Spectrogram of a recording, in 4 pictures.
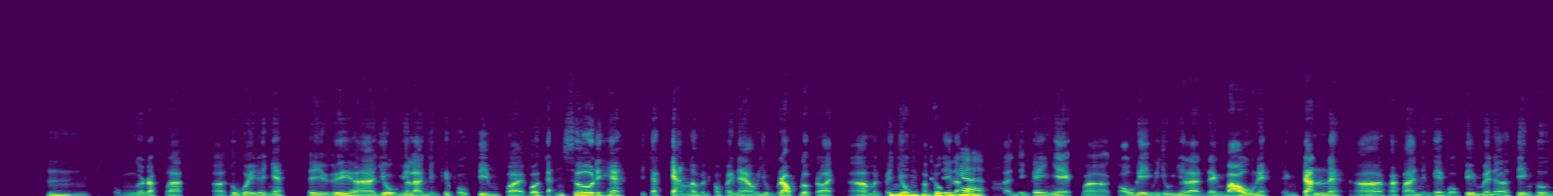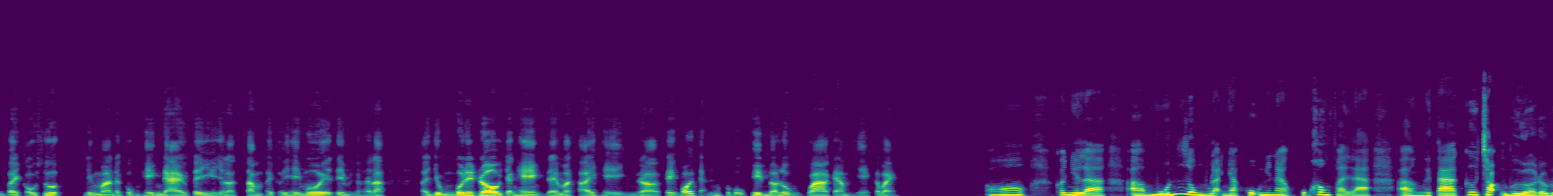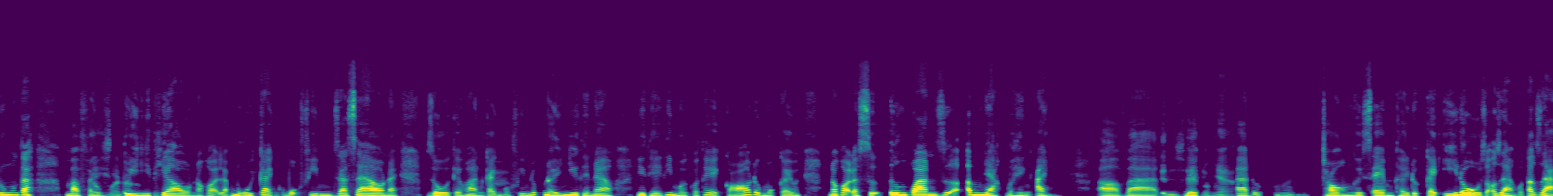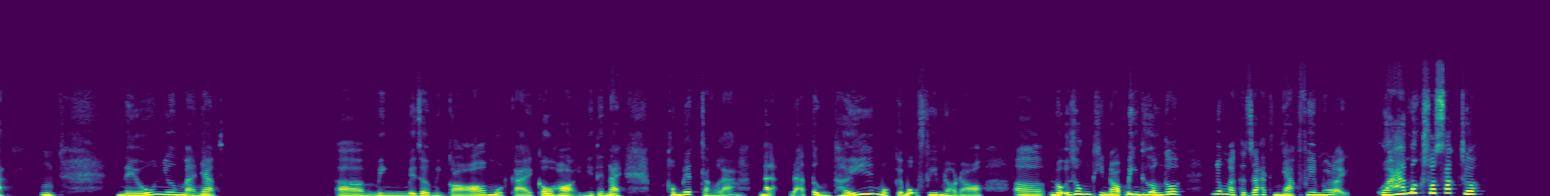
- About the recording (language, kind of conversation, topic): Vietnamese, podcast, Âm nhạc thay đổi cảm xúc của một bộ phim như thế nào, theo bạn?
- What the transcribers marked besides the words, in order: tapping; laughing while speaking: "đúng nha"; in Spanish: "Bolero"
